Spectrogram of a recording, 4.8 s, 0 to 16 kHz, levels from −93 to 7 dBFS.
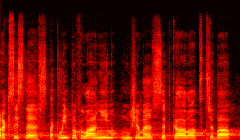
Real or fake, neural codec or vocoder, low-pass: fake; codec, 44.1 kHz, 3.4 kbps, Pupu-Codec; 14.4 kHz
